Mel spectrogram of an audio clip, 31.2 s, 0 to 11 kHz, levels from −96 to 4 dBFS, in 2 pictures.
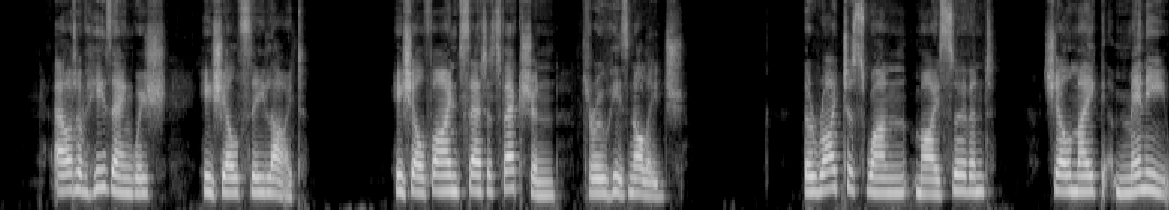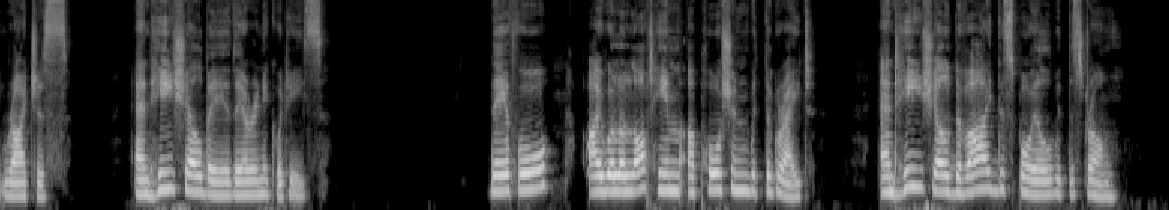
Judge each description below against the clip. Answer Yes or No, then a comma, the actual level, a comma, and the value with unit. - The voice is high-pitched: Yes, high, 205 Hz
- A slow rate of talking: Yes, slow, 95 wpm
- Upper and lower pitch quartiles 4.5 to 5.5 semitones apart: No, average, 3.9 semitones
